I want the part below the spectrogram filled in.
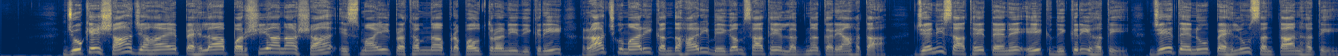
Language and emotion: Gujarati, neutral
